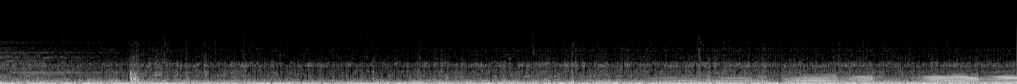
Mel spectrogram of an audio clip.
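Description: Motorcycle riding at highway speed: a steady low rumble of wind and engine noise. Background music fades back in faintly from about six and a half seconds.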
